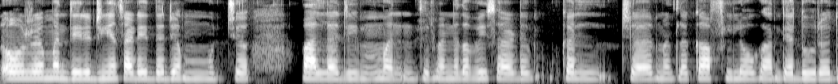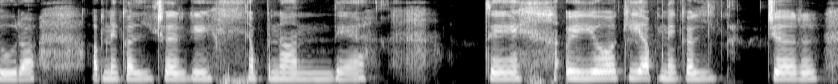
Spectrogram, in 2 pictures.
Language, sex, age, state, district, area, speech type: Dogri, female, 18-30, Jammu and Kashmir, Samba, urban, spontaneous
